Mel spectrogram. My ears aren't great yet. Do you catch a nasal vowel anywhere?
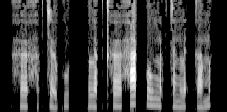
no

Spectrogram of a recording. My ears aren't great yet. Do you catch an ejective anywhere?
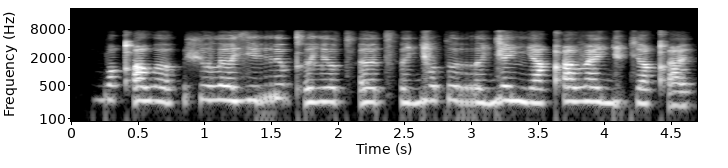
yes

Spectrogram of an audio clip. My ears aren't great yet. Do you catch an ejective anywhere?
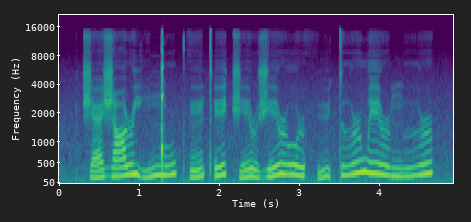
yes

